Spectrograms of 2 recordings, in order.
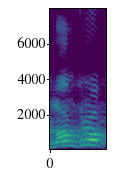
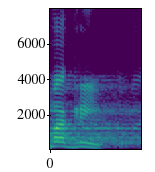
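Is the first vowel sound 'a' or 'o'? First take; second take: o; a. First: The first vowel sounds like 'o'. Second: The first vowel sounds like 'a'. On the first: The speaker calls it wrong. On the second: The speaker calls it right.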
